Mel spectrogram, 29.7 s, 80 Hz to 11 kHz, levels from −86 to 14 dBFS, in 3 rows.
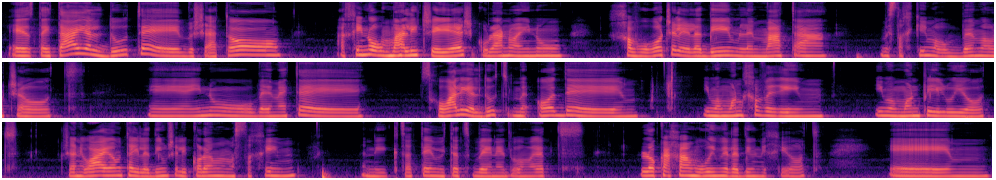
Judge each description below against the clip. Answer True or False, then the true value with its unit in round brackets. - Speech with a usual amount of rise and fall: False (2.3 semitones)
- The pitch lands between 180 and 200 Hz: True (185 Hz)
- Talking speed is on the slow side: True (95 wpm)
